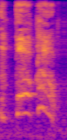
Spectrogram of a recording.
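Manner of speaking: high, thin mocking voice of the angry cellmate; mock cellmate snap. Cellmate yelling at them again, high mocking voice. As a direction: mimic the grumpy guy telling them to hush. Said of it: "he's like".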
